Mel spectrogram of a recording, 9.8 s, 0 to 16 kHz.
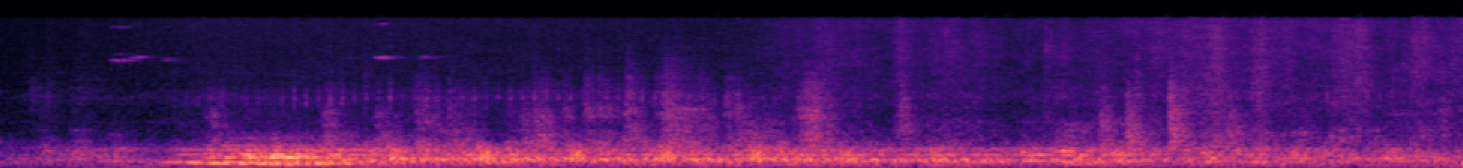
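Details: Express Lift Co hotel baggage lift installed around the early 1990s, running: a deep rumble with uneven thumping about four times a second as the car travels. Bad bearings.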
